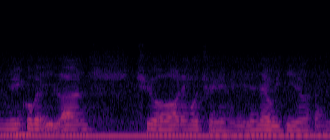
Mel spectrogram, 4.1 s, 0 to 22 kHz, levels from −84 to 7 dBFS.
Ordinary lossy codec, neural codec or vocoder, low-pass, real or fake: none; none; 7.2 kHz; real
